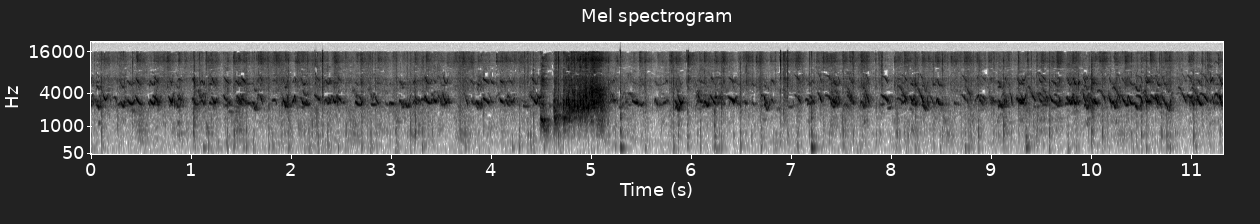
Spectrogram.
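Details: Small chickens peeping steadily, a continuous chorus of high, thin cheeps from several chicks, with a brief louder rustling burst midway.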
